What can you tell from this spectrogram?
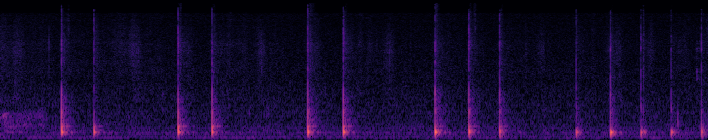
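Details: Abdominal percussion: tympany changing to dullness at the lower liver border (normal liver).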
